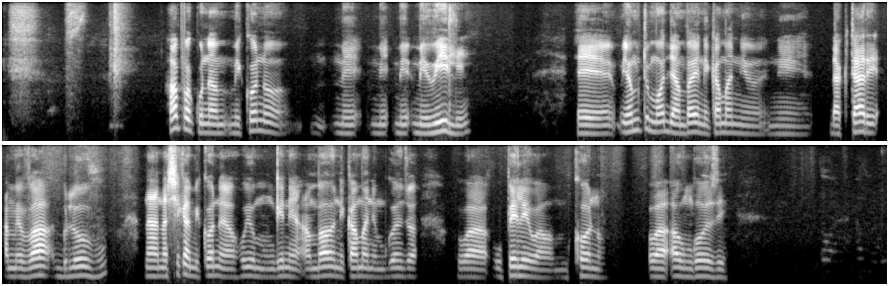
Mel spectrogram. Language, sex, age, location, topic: Swahili, male, 18-24, Nakuru, health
